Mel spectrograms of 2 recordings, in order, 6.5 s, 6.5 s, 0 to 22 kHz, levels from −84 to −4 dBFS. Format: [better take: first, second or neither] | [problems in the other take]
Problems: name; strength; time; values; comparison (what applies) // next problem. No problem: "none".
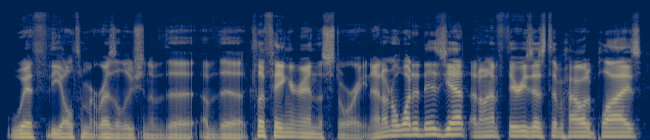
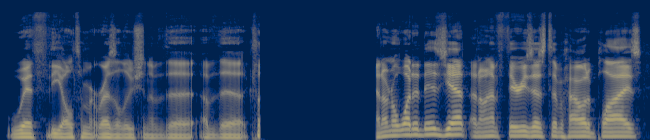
first | audio cutting out; at 2.5 s for 1 s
